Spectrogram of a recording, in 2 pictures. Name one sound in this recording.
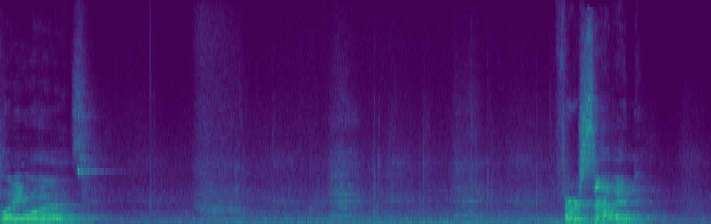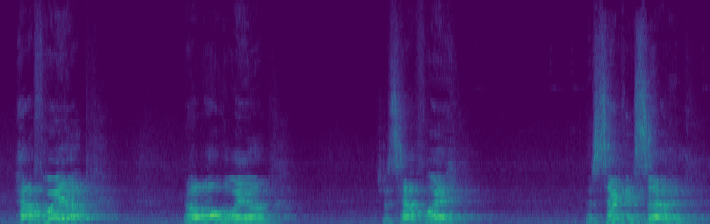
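A man speaks energetically through a microphone.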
